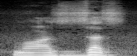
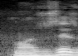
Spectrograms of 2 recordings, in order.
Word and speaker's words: معزز: غلط بولا جاتا ہے۔ آج کا لفظ ہے معزز۔ یہی درست ہے، عام طور سے معزز بولا جاتا ہے، یہاں تک کہ ناموں میں بھی جب یہ نام رکھا جاتا ہے تو معزز کہا جاتا ہے، جبکہ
